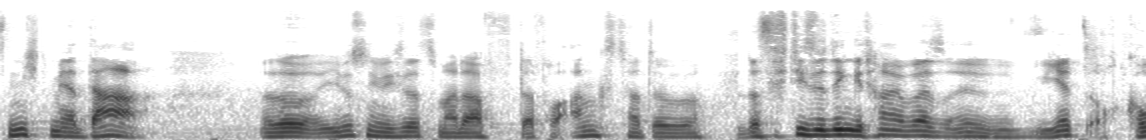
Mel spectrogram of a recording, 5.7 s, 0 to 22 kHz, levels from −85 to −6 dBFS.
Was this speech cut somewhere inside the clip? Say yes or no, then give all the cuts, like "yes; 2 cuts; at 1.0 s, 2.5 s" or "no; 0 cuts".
yes; 1 cut; at 3.7 s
